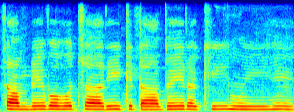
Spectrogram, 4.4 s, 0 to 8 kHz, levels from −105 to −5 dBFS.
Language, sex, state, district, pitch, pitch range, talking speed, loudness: Hindi, female, Madhya Pradesh, Bhopal, 225 Hz, 220-230 Hz, 95 wpm, -18 LUFS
